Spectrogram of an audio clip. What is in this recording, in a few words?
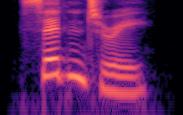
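"sedentary" English, British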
